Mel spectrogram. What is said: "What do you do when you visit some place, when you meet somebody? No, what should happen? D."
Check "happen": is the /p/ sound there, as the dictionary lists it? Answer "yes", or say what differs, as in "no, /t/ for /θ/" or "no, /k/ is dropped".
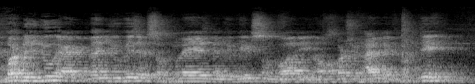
no, /p/ is dropped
